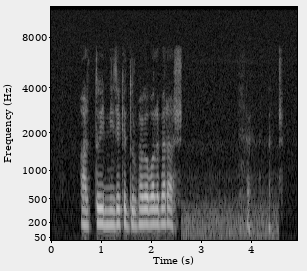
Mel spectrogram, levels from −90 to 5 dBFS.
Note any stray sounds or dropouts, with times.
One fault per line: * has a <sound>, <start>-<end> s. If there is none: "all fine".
* has a laugh, 3.7-4.5 s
